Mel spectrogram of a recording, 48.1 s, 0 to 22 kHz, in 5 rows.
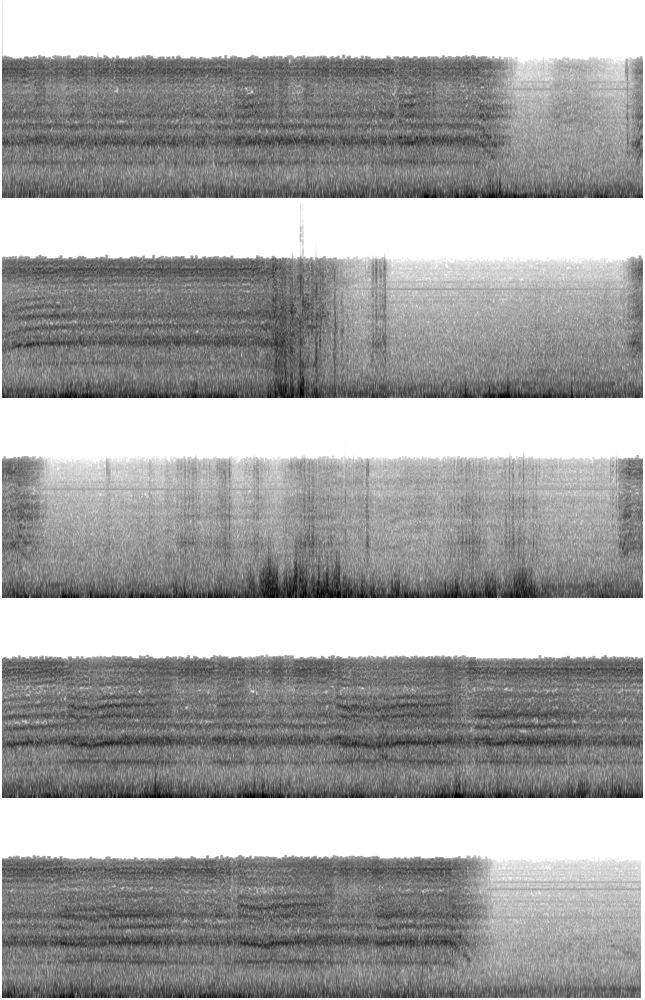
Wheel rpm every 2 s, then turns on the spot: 160, 160, 160, 120, 20, 150, 160, 20, 0, 30, 0, 20, 10, 20, 90, 160, 160, 160, 160, 160, 160, 160, 120, 0.
14-16 22-24 26-28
